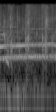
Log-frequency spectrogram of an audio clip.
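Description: A short burst of a radio traffic report music bed, hit by mistake on a hotkey instead of applause: two steady, sustained synth tones hold level under a soft, busy wash, with no voices, cut off after under a second.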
